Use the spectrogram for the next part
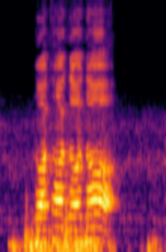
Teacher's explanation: दांत से द थ द ध ल और दंत स का उच्चारण होता है।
